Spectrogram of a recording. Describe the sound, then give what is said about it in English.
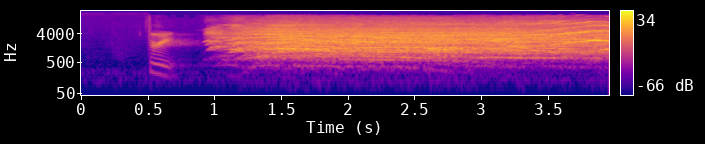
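A single voice calls out briefly, then an audience bursts into loud, overlapping yelling all at once, shouting out their favorite part of the day, a dense jumble of shouted words that stays strong and sustained to the end. “And when I say 3, I want you to yell at me what your favorite part of the day was, okay?”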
